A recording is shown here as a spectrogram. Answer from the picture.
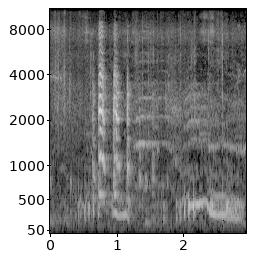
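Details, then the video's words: A pigeon's short throaty coo, then a longer rolling, rising-and-falling one, with a couple of sharp clicks between them. "Pigeon Sound Effect"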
